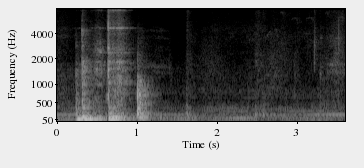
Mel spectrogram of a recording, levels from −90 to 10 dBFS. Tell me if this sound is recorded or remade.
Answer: recorded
